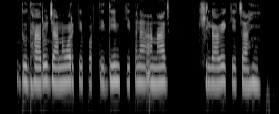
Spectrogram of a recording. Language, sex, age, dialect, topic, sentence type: Magahi, female, 36-40, Southern, agriculture, question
